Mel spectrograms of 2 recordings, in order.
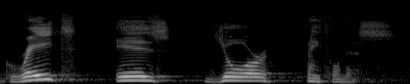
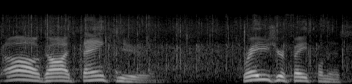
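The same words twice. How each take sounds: First: "Great" pushed out loud, then "your faithfulness" drawn out very slowly; solemn scripture reading. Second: Loud, fervent thanks to God; grateful exclamation. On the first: Acted. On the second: Pretend. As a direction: burst out in relieved gratitude.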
